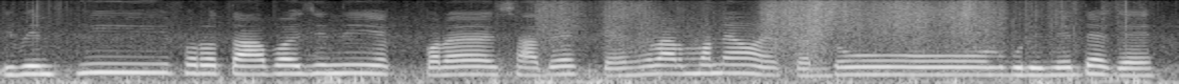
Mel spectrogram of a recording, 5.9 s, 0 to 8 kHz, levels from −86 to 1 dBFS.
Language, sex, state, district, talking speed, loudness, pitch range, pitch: Chakma, female, Tripura, Dhalai, 150 wpm, -14 LUFS, 230-270 Hz, 250 Hz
